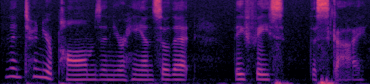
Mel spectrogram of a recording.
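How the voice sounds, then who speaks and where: A woman leading a guided relaxation as a meditation instructor, speaking gently and without hurry, with long pauses between phrases. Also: on the low side, expressive, creaky.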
